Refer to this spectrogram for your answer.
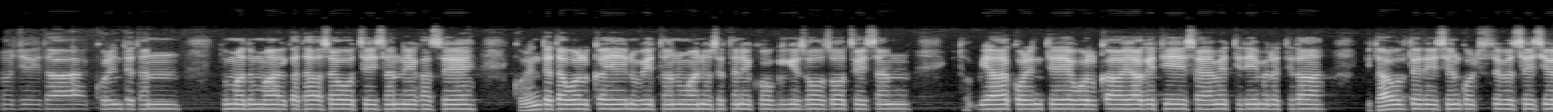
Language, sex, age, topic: Gamo, male, 18-24, government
